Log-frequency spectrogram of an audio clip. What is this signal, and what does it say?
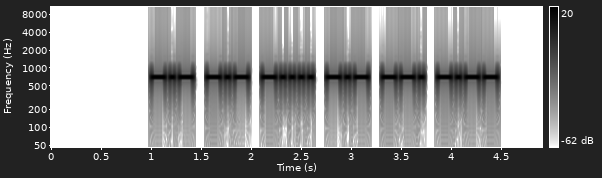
Morse code, heard as a keyed tone, about 26 wpm, 700 Hz. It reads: KK6KGY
